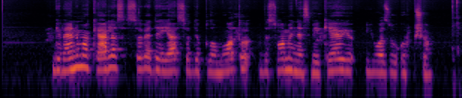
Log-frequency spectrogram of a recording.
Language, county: Lithuanian, Vilnius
